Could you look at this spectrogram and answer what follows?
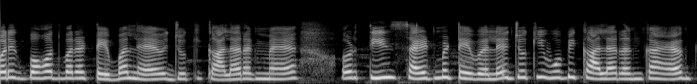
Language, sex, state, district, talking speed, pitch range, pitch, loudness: Hindi, female, Punjab, Fazilka, 225 wpm, 255-300 Hz, 275 Hz, -15 LUFS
